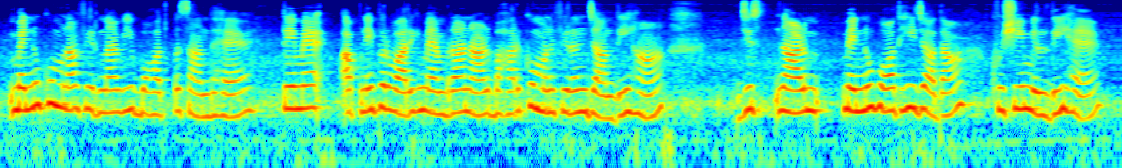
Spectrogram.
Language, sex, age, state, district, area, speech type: Punjabi, female, 18-30, Punjab, Mohali, rural, spontaneous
